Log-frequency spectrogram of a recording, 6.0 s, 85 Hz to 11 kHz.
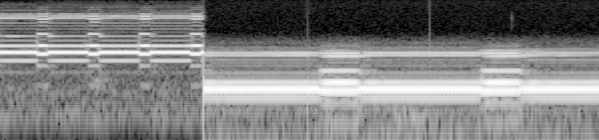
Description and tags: MATIAS Manon 2015 2016 son2
alarm; emergency; fire; stress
